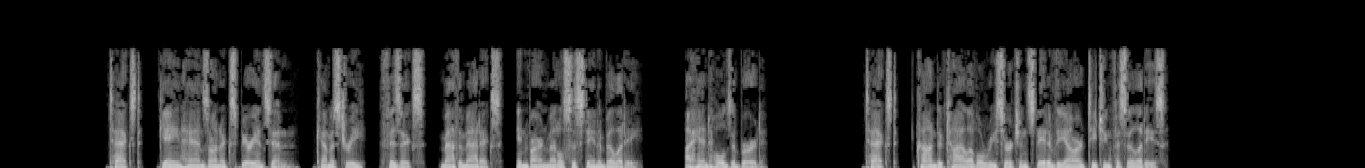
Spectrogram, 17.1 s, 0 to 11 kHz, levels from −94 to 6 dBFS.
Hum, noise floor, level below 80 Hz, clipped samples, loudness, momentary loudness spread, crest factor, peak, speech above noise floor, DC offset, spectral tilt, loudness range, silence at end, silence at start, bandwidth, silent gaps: none; under -90 dBFS; -40 dBFS; under 0.1%; -23 LUFS; 8 LU; 18 dB; -6 dBFS; over 68 dB; under 0.1%; -5 dB/octave; 4 LU; 2.5 s; 1.35 s; 8.2 kHz; 8.23-8.28 s, 8.46-8.51 s, 10.40-10.44 s, 10.53-10.60 s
